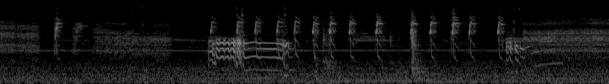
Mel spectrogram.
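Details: A 6-month-old female Bengal cat sits at a window and chirps and "barks" at birds. She gives a burst of short, sharp chirps in quick succession, with a low background hum.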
